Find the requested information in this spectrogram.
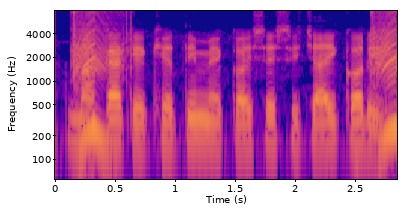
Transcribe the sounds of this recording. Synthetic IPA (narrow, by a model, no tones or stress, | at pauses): makakekʰet̪imẽkɔjsesit͡ʃajkɔɾi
